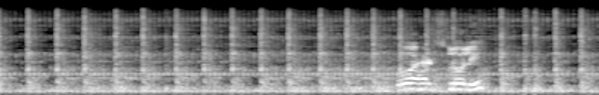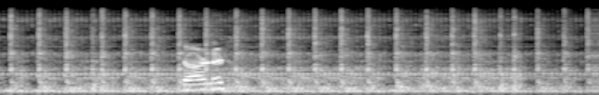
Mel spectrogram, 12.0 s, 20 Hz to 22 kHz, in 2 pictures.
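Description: A Rajdoot 175 motorcycle engine idles steadily and close by during carburetor tuning. The putter is rapid and even, with two brief rises in RPM, and someone speaks over it.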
